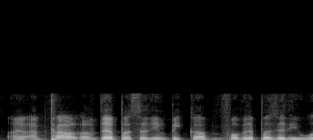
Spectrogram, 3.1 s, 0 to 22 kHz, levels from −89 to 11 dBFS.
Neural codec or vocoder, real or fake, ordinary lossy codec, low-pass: codec, 16 kHz, 1.1 kbps, Voila-Tokenizer; fake; none; none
